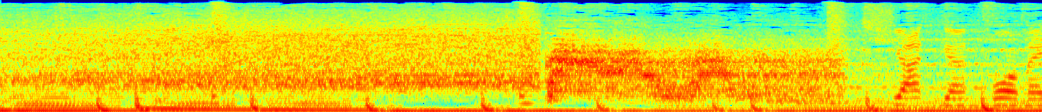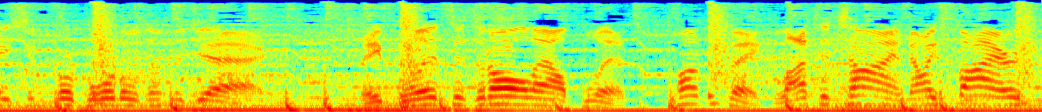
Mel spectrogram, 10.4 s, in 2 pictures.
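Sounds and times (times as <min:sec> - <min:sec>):
large stadium crowd cheering and shouting in a standing ovation: 0:00.0 - 0:06.5
speech: 0:04.5 - 0:10.4.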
